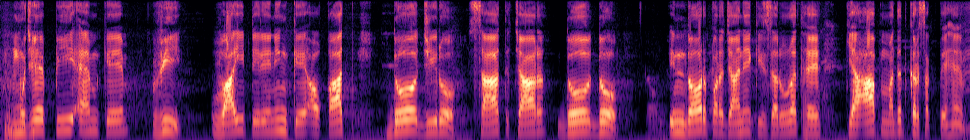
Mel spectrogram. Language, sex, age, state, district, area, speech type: Urdu, male, 18-30, Uttar Pradesh, Saharanpur, urban, read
